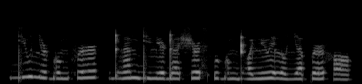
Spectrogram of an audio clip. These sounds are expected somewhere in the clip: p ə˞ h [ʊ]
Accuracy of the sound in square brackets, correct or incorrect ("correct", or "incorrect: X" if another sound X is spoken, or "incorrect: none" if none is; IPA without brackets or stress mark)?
incorrect: ɔ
